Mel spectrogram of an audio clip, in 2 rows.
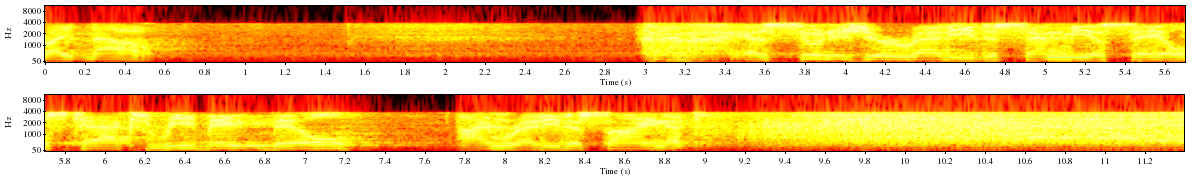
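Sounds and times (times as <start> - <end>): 
speech: 0.0 - 0.7, 3.5 - 9.1
Democrats in the audience applauding a line in a speech: 9.0 - 11.3.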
